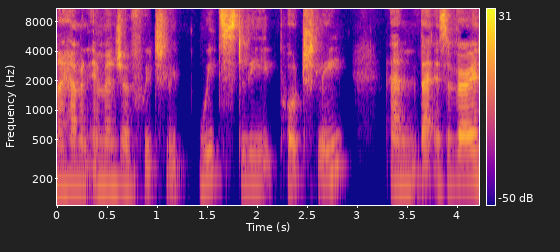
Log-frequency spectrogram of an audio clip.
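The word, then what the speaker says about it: Huitzilopochtli: in the Mashika cosm cosmology were Wheatzi Pochi which was the sun god and I have an image of wheatly wetsley poachi and that is a very long word but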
